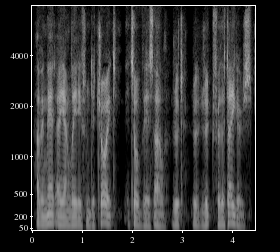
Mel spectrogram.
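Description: A man's voice: low voice, moderate pace. A man reading a prepared self-introduction as a podcast co-host, in lo-fi sound. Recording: dull, lo-fi sound.

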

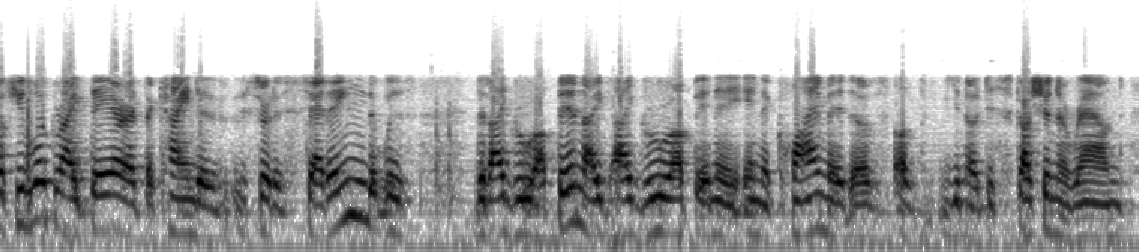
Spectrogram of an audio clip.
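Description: A middle-aged man giving reflective interview answers in a halting, rambling, self-deprecating way. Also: on the high side, vocal fry, darkish tone, husky, low-quality recording. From grew up in Geneva, Switzerland. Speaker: interview guest, documentary filmmaker.

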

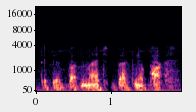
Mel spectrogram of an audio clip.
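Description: An American actor playing a curt, bullying thug who gives threatening orders in a 1950s radio drama. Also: male voice, rumbling low, steady tone, brisk. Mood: menacing. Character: menacing, bullying male thug and drug supplier. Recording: muffled, noisy old 1950s radio recording.

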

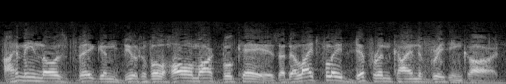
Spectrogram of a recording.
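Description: Male radio announcer, animated polished sales read, 1940s style, dull old recording, faint music. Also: medium pitch, moderate pace, slight background noise. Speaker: announcer reading sponsor advertisement. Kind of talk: 1940s radio scripted advertising.

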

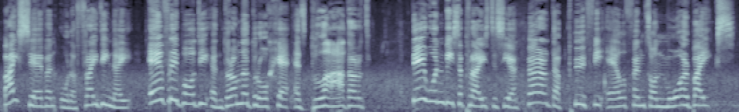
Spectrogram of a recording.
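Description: A woman's voice: fairly high pitch, expressive, normal speed, a bit bright, a little hiss or hum. A woman playing a huge, grumpy female loch monster with a Scottish accent and salty, indignant slang in a comedy audio drama. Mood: feisty, dry. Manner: brash, salty, indignant slang-heavy talk. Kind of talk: audio fiction comedy acting.

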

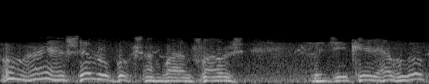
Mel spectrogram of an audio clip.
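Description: An actor playing a gentle, courteous man in his nineties, a knowledgeable country gardener, in a radio drama. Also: sits high, expressive, normal speed. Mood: welcoming. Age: 90s. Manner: genteel, whimsical, knowledgeable. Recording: noisy, phone-like old radio broadcast.

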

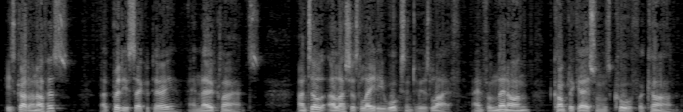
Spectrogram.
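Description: A man's voice: on the low side, expressive, normal speed, darkish tone. A man hosting a 1950s radio mystery, giving a scripted introduction. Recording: music under the voice.

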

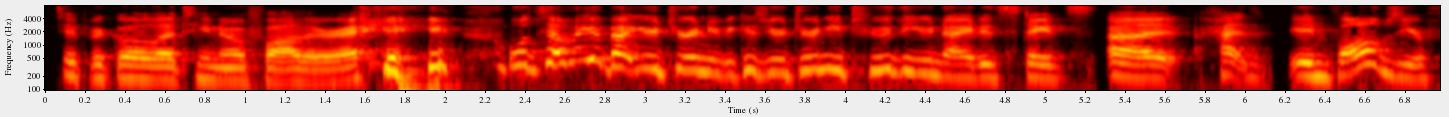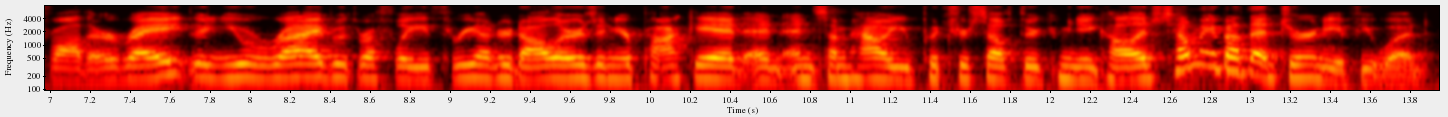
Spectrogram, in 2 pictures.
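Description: A woman reporter hosts the interview in a somewhat low voice. She asks friendly, conversational questions. Her video-call audio sounds a bit dull. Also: lively intonation, fairly quick, few pauses, a bit bright. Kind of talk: hosted interview.

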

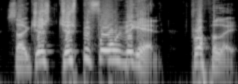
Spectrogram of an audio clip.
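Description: A man's voice: sits high, huge pitch swings, moderate pace, no room sound. A British man hosting a radio show in a casual, chatty, wry and self-deprecating conversational way.

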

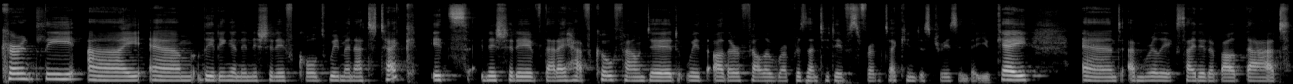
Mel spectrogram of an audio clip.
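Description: A woman with a lowish voice answers interview questions on a podcast. She talks in a measured, deliberate way. Her tone stays earnest and thoughtful throughout. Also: fairly even intonation. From born in Switzerland, raised in Belgium. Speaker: podcast guest.

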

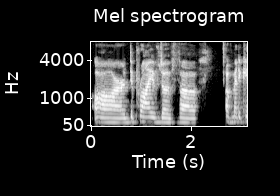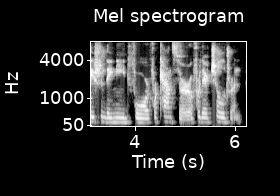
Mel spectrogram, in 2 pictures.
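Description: A woman in her forties from Lebanon, speaking as an interview guest in a measured, reflective way with fillers and restarts. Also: sits low, level tone. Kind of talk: thoughtful remote interview answers.

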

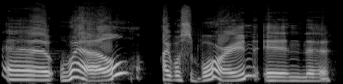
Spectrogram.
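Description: A woman in her eighties, born in Indonesia, telling her life story as an interview guest, slowly and with many hesitations. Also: medium pitch, sing-song, smooth, dry recording, studio quality. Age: 80s. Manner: slow, hesitant, many filler sounds.

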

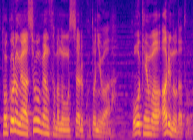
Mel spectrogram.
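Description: Probing, animated samurai official. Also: male voice, mid-range voice, fairly quick, faint music behind. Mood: suspicious. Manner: formal, pressing, interrogating. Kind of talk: Japanese period audio drama acting.

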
